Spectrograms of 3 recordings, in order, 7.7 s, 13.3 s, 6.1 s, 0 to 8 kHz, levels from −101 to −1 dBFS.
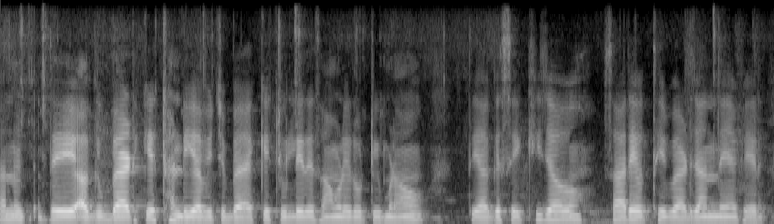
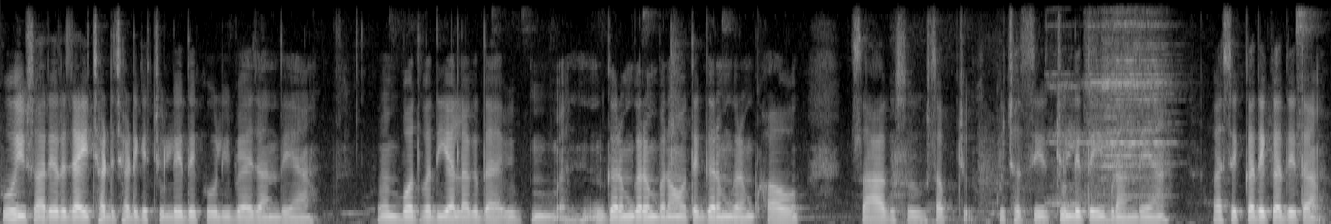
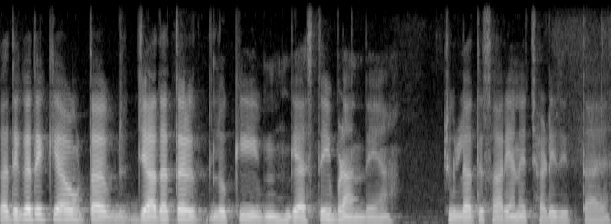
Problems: background sounds at intervals, continuous background conversations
